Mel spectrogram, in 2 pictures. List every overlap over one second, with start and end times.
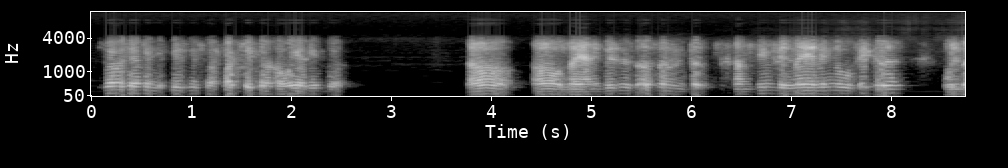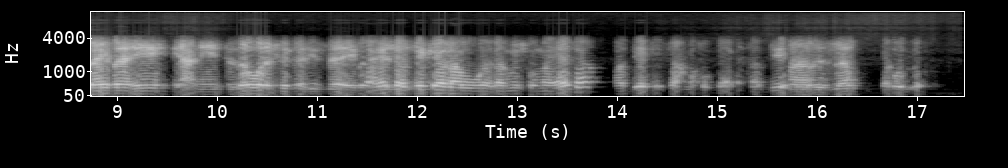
none

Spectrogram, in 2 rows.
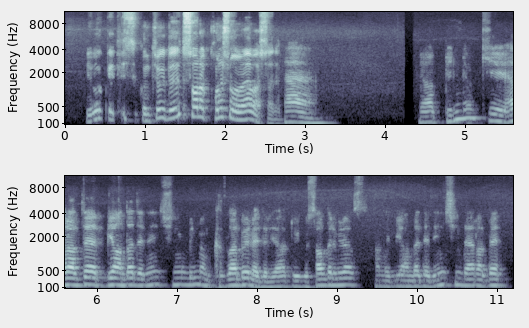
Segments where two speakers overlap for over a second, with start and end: none

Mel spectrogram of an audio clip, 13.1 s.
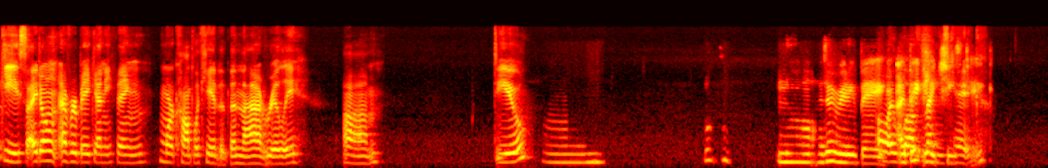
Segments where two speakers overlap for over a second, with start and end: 11.0-12.2

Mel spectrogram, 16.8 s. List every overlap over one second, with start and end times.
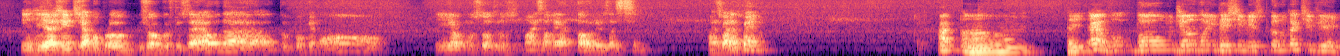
none

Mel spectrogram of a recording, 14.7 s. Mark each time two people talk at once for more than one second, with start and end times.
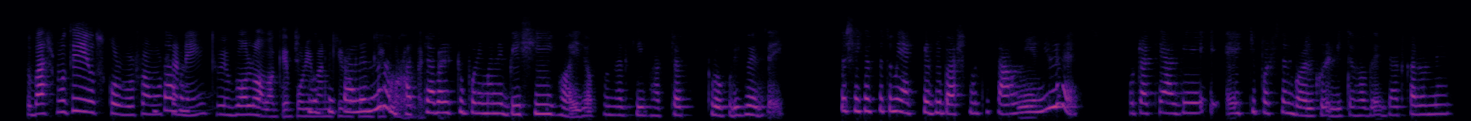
3.1-4.4

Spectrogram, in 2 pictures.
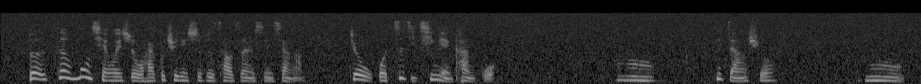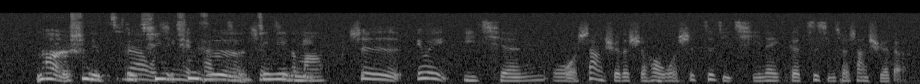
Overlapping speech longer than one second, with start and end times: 10.5-12.4

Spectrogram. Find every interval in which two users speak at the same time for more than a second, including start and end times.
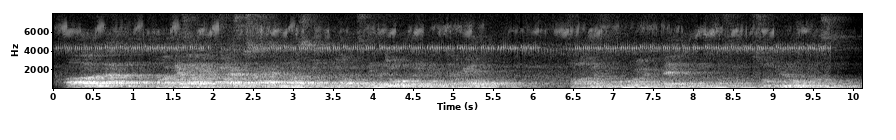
1.3-5.4

